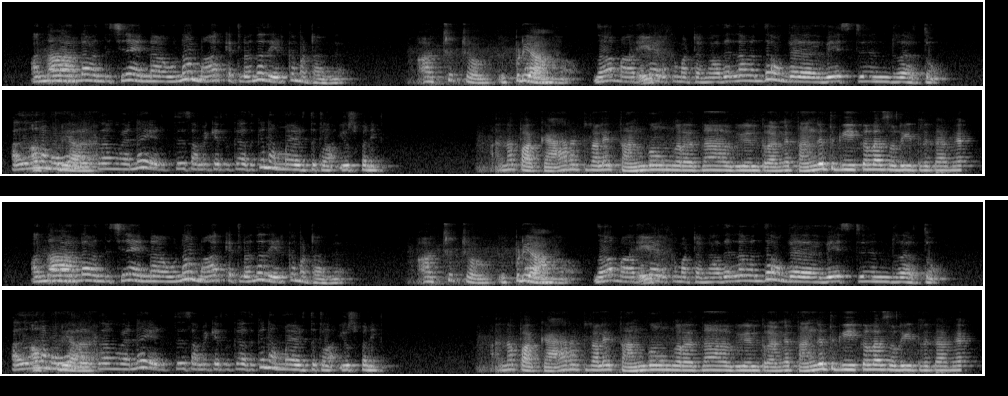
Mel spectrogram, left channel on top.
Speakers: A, on the left; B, in the centre.
A: அந்த
B: ஆ
A: மாரிலா வந்துச்சுனா என்ன ஆவோனா மார்கெட்ல வந்து அது எடுப் குடுக்க மாட்டாங்க
B: அச்சச்சோ இப்டியா
A: ஆமா ஆமா அதெல்லா
B: எ
A: எடுக்க மாட்டாங்க அதெல்லா வந்து அவுங்க வேஸ்டுன்ற அர்த்தோ அது வந்து
B: அப்டியா
A: நம்ம ஊர்ல இருக்குறவங்க வேணா எடுத்து சமைகுறதுக்கு அது இது நம்ம எடுத்துக்கலா யூஸ்ப்
B: ஆனா பா கேரட் கேரட்னாலே தங்கோங்ர தா அப்டீன்றாங்க தங்கத்துக்கு ஈக்குவலா சொல்லிகிட்டு இருக்காங்க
